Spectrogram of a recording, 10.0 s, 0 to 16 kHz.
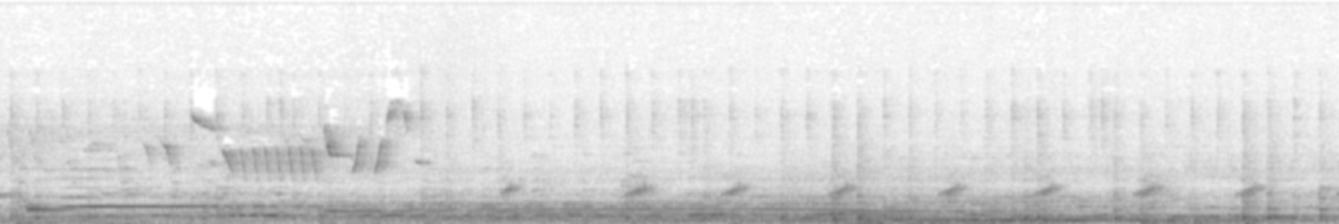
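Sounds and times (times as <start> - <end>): calm music with long held notes: 0.0 - 10.0
high bird chirps and trills: 0.0 - 10.0.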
